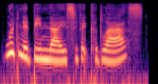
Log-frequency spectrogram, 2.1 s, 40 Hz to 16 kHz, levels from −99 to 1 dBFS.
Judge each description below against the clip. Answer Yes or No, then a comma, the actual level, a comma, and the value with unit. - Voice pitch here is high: Yes, very high, 250 Hz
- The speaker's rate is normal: No, fast, 225 wpm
